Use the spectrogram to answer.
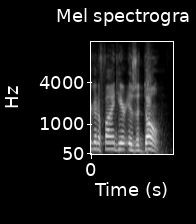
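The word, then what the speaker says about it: Adon (אָדוֹן): This is a silent letter, this Aleph. with a Kamatsko-Don in there, that's A sound. D-O-N. Adon.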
